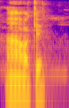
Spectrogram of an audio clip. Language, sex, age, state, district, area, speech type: Tamil, male, 18-30, Tamil Nadu, Nagapattinam, rural, spontaneous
